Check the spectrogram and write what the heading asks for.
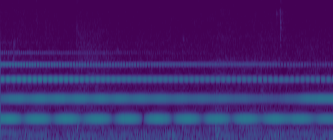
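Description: Tibetan singing bowl resting on an open palm, ringing on after a strike: a steady tone with several higher overtones sounding together, the lowest tone slowly pulsing.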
